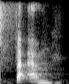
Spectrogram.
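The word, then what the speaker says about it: Pham: like lee yeah and the fourth one is fam it's kind of easy to pronounce like fam yeah when you you just need to say fam and they will understand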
